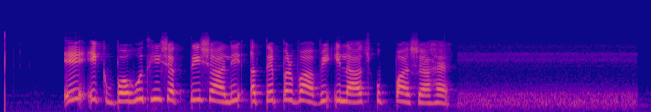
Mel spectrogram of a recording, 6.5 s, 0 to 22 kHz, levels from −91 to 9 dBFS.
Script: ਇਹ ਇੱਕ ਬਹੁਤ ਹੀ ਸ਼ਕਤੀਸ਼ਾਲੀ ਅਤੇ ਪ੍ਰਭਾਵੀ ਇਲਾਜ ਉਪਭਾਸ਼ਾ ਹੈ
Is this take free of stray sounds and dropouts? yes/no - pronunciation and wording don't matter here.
yes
